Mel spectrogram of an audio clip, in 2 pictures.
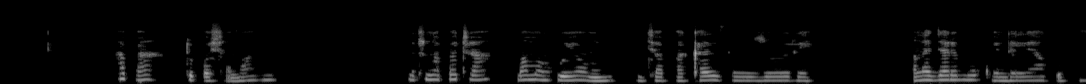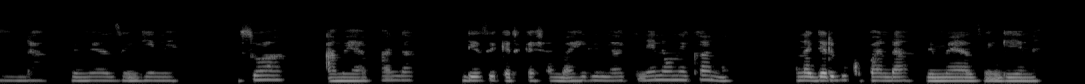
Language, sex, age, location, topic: Swahili, female, 18-24, Kisumu, agriculture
